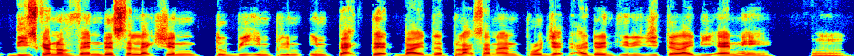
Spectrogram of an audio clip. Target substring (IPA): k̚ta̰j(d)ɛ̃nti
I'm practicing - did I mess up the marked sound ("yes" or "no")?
no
